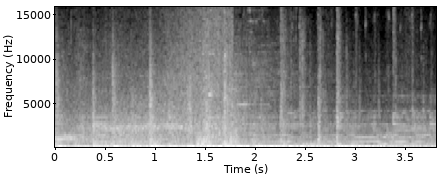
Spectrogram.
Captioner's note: cheers and applause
